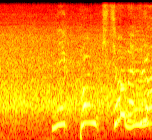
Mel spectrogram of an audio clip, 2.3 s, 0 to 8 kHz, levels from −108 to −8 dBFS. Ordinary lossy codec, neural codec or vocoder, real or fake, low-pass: none; autoencoder, 48 kHz, 128 numbers a frame, DAC-VAE, trained on Japanese speech; fake; 7.2 kHz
